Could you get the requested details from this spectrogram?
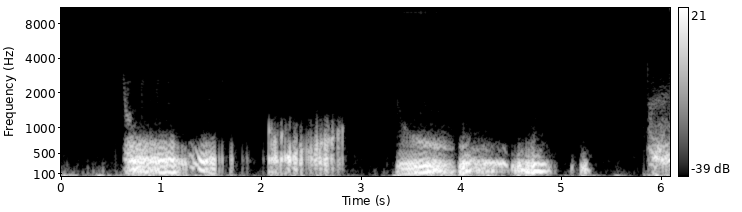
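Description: Low gurgling, rumbling growls in several bursts with pauses; normal stomach growling from hunger.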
